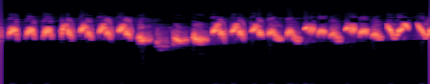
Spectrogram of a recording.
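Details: Skylark delivering a rapid run of bright, high chirping notes, nearly three per second, dipping briefly lower mid-phrase before climbing back, against silence.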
